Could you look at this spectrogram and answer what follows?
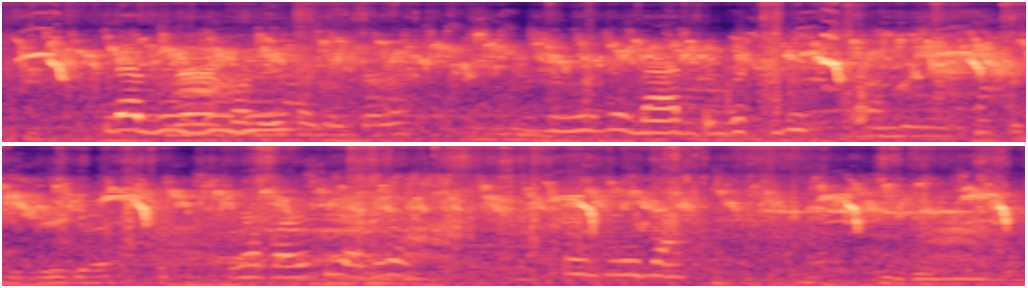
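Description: A young chicken chick chirps in a series of high, thin peeps near the microphone, mixed with children's voices and other faint farmyard sounds around it.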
